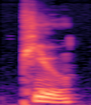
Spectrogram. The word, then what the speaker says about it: Pugh: Pugh 是演 Amy。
